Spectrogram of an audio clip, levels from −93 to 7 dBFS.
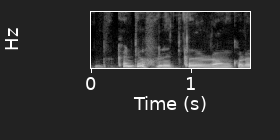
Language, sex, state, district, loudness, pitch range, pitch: Bengali, male, West Bengal, Cooch Behar, -15 LUFS, 180-200 Hz, 190 Hz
